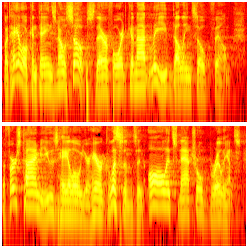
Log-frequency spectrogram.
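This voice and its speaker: A man's voice: mid-range voice, lively intonation, measured pace, a bit bright. American male radio announcer in an echoey hall. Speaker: announcer and director of a radio theater. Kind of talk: old-time radio announcing, reading credits and sponsor spots. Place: performing arts center stage. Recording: echoey hall, long reverb, music bleeding in. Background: music.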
